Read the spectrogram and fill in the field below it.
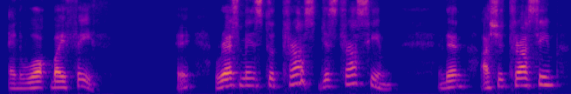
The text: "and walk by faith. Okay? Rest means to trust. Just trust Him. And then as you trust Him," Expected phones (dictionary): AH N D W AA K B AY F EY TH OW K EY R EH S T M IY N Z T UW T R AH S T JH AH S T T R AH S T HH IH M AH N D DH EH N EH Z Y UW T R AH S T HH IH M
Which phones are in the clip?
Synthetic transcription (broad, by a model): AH N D W AA K B AY F EY TH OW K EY R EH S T M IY N S T UW T R AH S T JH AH S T T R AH S T HH IH M AH N D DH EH N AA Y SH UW T R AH S T HH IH M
